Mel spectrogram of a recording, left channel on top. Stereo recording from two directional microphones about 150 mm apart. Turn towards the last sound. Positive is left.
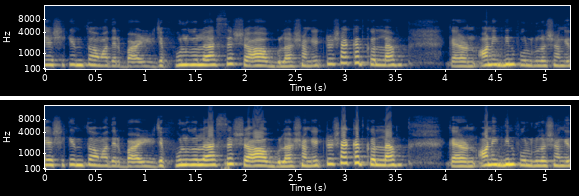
turn(degrees=-25)  # may be behind; listen again after turning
